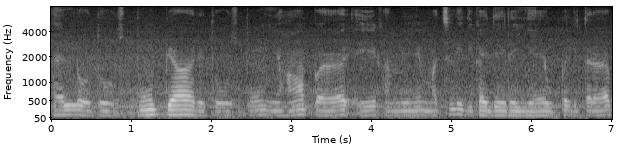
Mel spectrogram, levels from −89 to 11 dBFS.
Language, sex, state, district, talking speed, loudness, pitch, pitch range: Hindi, male, Rajasthan, Bikaner, 145 wpm, -21 LUFS, 115 Hz, 110-120 Hz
